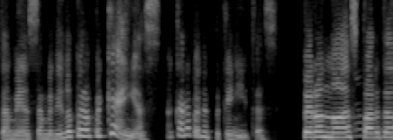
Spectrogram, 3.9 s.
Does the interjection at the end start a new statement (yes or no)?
no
